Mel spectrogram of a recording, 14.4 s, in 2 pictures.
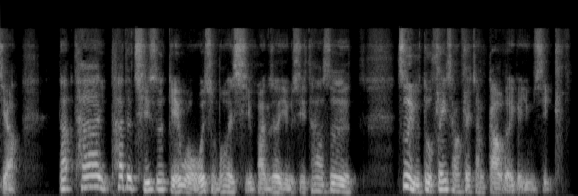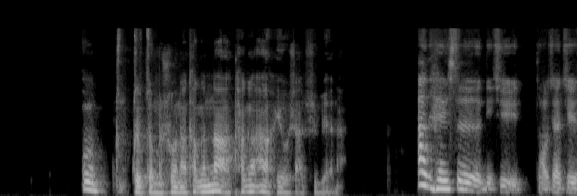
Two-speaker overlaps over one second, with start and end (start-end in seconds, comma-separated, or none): none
